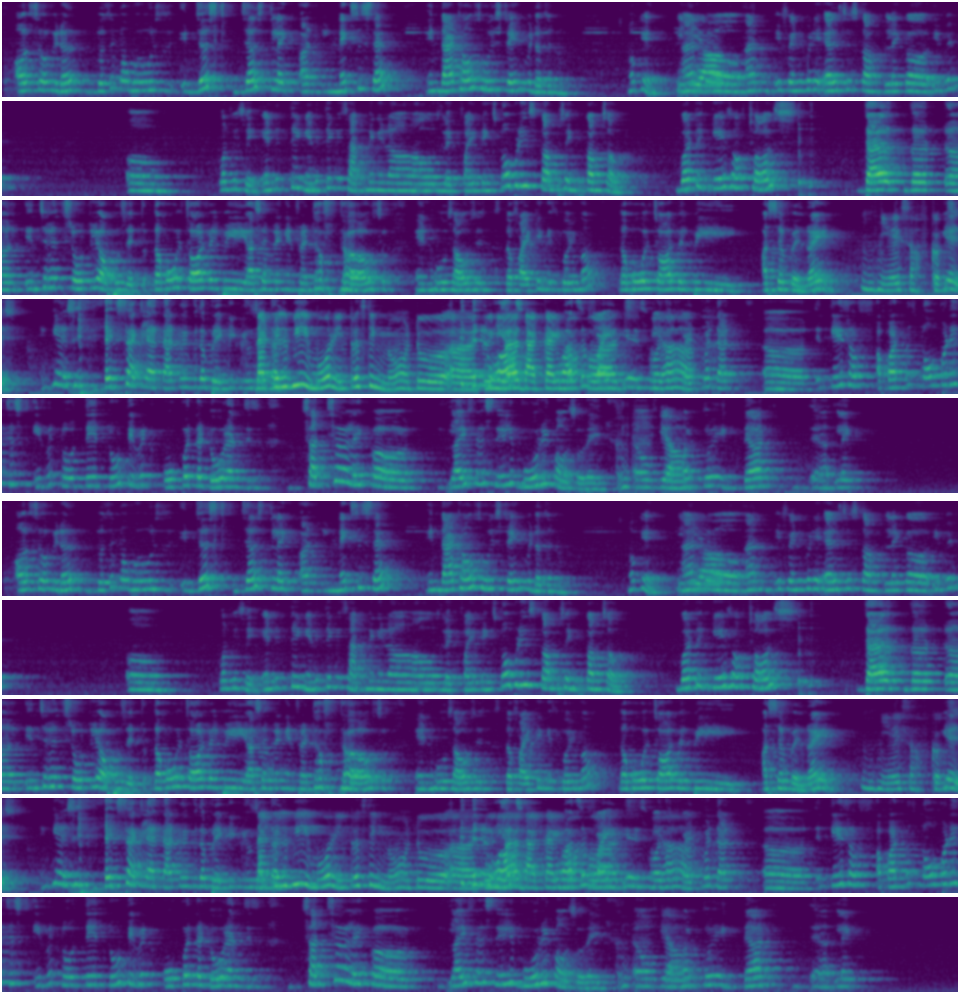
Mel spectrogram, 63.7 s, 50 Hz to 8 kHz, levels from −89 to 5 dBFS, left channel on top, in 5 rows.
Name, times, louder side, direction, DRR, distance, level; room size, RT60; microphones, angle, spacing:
voice 1, 0.2-5.1 5.6-7.6 8.3-8.7 9.0-12.8 14.4-15.0 15.6-21.0 21.7-23.6 24.1-30.6 31.0-31.9 32.2-33.4 33.7-35.3 35.6-36.6 38.0-38.4 38.7-41.9 44.5-45.1 45.6-48.0 48.4-54.4 55.0-56.4 56.8-59.0 59.4-61.2 61.5-62.3, left 2 dB, 15° left, 5 dB, 1.3 m, -31 dB
voice 2, 9.0-9.6 36.9-38.1 41.6-46.5 46.9-47.5 59.2-60.2, left 5 dB, 85° left, 6 dB, 0.5 m, -28 dB
16.0 x 8.2 x 9.4 m, 1.0 s
head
